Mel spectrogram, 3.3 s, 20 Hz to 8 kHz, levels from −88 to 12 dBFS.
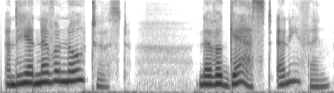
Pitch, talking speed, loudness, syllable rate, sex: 235 Hz, 145 wpm, -17 LUFS, 5.9 syllables/s, female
